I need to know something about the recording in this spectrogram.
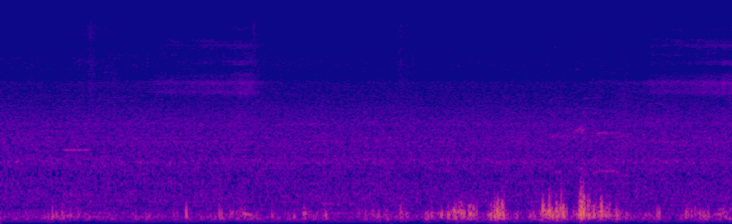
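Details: A father snores in the early morning while a baby watches: low, rough, rattling breaths grow louder over several seconds against room noise.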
